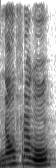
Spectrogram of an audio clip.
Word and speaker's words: naufragó: siguiente serie de palabras puedo pronunciar náufrago con chile es brújula náufrago que es un verbo es una palabra grave y naufragó es una palabra aguda debe advertirle en la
